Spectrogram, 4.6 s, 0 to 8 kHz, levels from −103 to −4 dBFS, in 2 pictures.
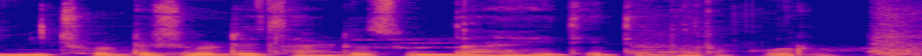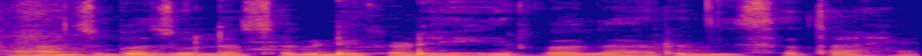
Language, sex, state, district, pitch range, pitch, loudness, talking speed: Marathi, male, Maharashtra, Nagpur, 120-125 Hz, 125 Hz, -40 LUFS, 170 wpm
